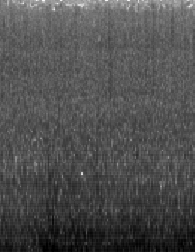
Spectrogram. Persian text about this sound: ولی به نظرم بهتره همینجا پناه بگیریم و صبر کنیم تا طوفان بگذره.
